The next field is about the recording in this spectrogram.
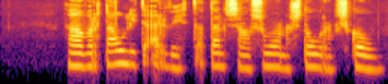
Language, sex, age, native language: Icelandic, female, 13, Icelandic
